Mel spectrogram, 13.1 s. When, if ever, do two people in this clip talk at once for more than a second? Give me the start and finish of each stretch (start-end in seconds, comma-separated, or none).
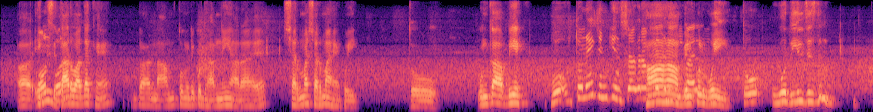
9.6-10.8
